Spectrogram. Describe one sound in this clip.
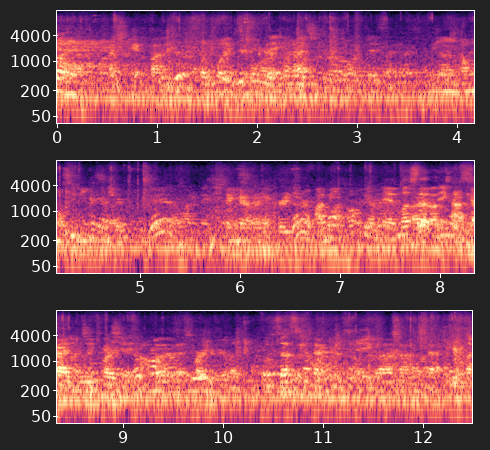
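Playing cards shuffle softly between hands.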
